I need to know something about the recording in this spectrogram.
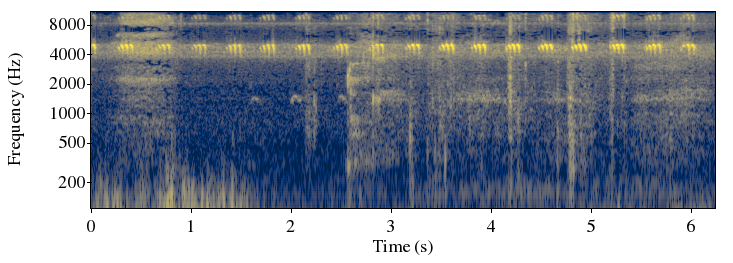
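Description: A cricket chirping steadily in a high, even rhythm of about three chirps a second. A low rumble on the microphone sits underneath, strongest in the first second or two.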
